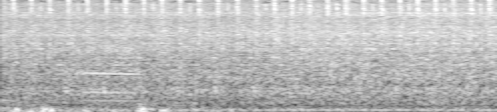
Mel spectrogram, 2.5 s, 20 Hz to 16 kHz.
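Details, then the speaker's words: 1988 Toyota Land Cruiser idling at about 650 rpm, the owner's preferred 650–700 range: low, steady rumble with a few small bumps at the start, then an even beat; healthy idle. "very well it's at about 650 kind of threshold that i really like"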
